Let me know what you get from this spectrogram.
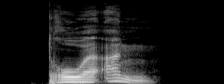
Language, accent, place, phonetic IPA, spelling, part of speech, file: German, Germany, Berlin, [ˌdʁoːə ˈan], drohe an, verb, De-drohe an.ogg
- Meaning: inflection of androhen: 1. first-person singular present 2. first/third-person singular subjunctive I 3. singular imperative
